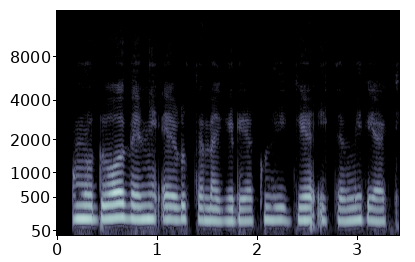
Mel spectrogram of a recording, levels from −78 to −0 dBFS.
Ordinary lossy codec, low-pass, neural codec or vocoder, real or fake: none; 14.4 kHz; codec, 44.1 kHz, 2.6 kbps, DAC; fake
